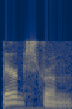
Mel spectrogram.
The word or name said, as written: Bergstrom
